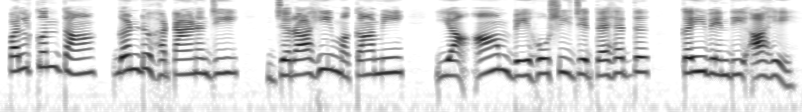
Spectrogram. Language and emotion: Sindhi, neutral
